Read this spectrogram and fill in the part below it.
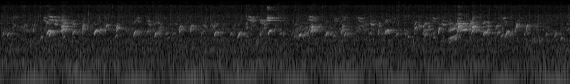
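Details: European goldfinch song meant to excite goldfinches into singing: continuous fast twittering of short high chirps and trills, several louder phrases, with a regularly pulsing low hum underneath.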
